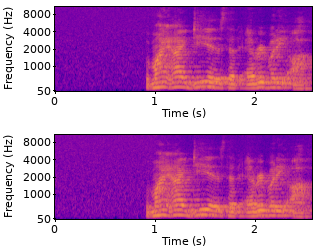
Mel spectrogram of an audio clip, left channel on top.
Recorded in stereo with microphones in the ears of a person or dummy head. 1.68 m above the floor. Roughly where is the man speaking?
Left.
